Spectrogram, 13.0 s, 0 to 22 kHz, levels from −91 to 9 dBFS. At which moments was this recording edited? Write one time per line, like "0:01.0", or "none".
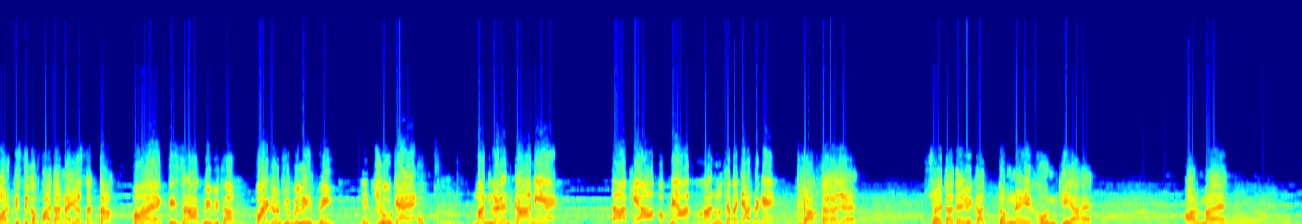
none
